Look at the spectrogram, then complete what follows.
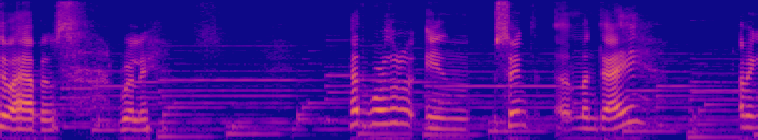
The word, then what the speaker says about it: Saint-Mandé: Headquartered in Saint-Mandé. I mean, it's French, so everything has to have the emphasis, the strong syllable on the last syllable of the word.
